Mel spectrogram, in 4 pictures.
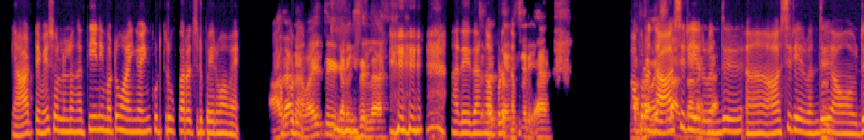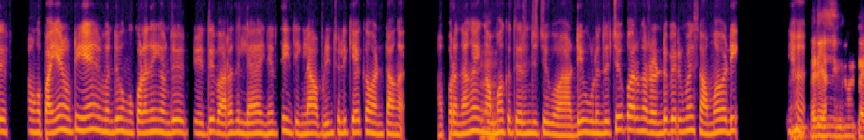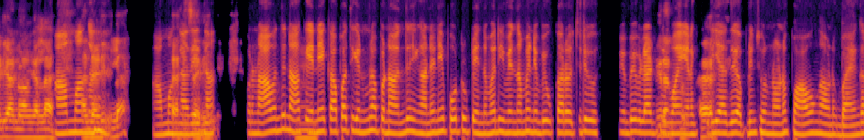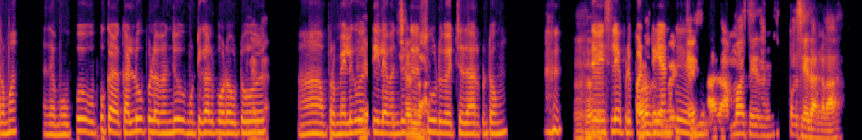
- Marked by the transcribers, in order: laughing while speaking: "அதான வயித்துக்கு கெடைச்சுதுல்ல. சரி, சரி, சரி. அ. அந்த வயசுல அதான? இல்ல"; laugh; other noise; unintelligible speech; laughing while speaking: "தெரியாது எங்க வீட்டு அடியானுவாங்கல்ல அந்த அடி இல்ல? அ சரி. ம்"; chuckle; chuckle
- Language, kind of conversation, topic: Tamil, podcast, சகோதரர்களுடன் உங்கள் உறவு எப்படி இருந்தது?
